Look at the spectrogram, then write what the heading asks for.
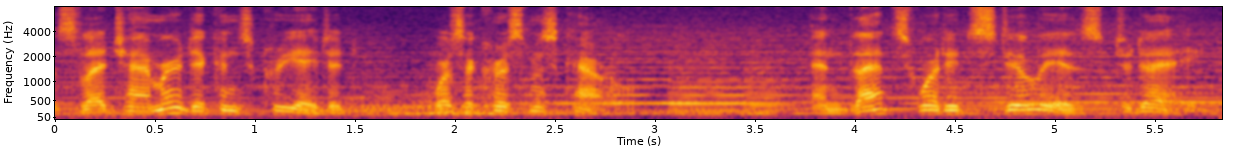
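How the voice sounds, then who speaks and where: A man in a fairly low pitch with very wide pitch swings, long, frequent pauses and a moderate pace, over music in the background. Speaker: TV host. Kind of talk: documentary narration.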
